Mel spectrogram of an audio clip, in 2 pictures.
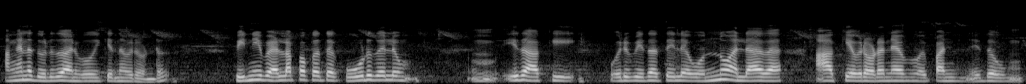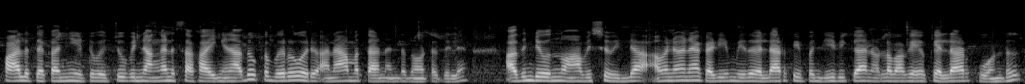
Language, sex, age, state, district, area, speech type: Malayalam, female, 45-60, Kerala, Alappuzha, rural, spontaneous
